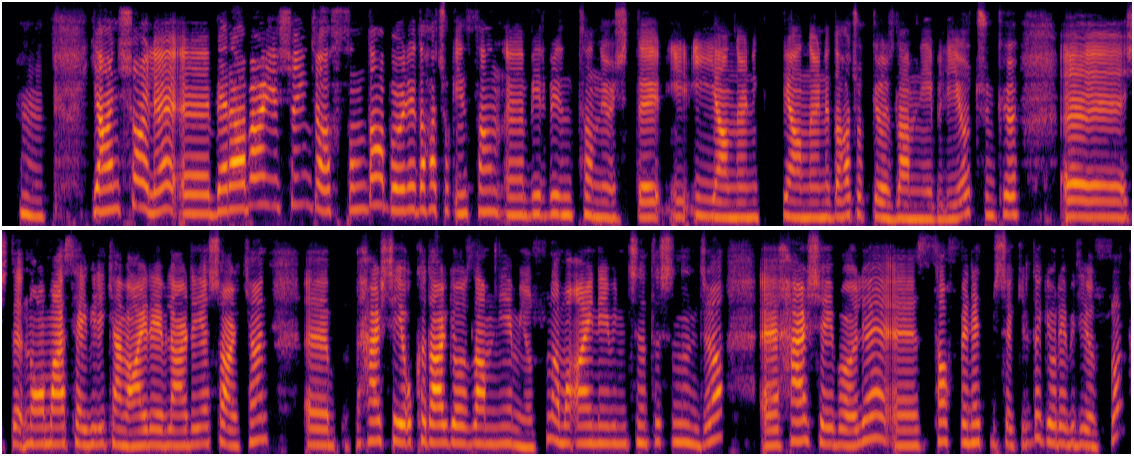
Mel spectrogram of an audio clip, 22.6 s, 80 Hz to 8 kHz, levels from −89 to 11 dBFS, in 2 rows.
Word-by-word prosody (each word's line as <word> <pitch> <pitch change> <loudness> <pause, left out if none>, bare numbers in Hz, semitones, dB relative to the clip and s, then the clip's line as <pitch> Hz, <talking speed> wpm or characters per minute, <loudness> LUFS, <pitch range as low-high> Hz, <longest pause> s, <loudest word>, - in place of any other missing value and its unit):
Hıı. 220 -5 -4 0.5
Yani, 290 +2 +5
şöyle, 320 -6 +2
eee, 250 -4 +3
beraber 315 +7 +6
yaşayınca 355 -1 -3
aslında, 305 +5 -1
böyle, 295 +1 +1
daha 305 +1 +2
çok 290 -3 -12
insan, 270 +1 -3
eee, 230 0 -2
birbirini 240 -1 -3
tanıyor. 210 -5 -4
İşte, 200 +2 -1
i 240 -8 -8
iyi 225 -2 -5
yanlarını, 200 -1 +1
kötü - - -53
yanlarını 200 0 0
daha 220 +2 0
çok 230 -2 -10
gözlemleyebiliyor. 185 +2 -3
Çünkü, 235 +1 -3 0.5
eee, 205 -1 +2
işte, 205 +2 -4
normal 220 0 +4
sevgiliyken 215 -1 -1
ve - - +2
ayrı 200 +2 +4
evlerde 200 0 +1
yaşarken, 225 +4 -1 0.4
eee, 210 -1 +1 0.3
her 260 +3 +4
şeyi 245 -2 +3
o 240 - -1
kadar 240 -2 +7
gözlemleyemiyorsun 220 -2 -2
ama 235 -3 -1
aynı 230 0 +3
evin 225 0 -5
içine 230 0 -6
taşınınca, 240 +1 -2 0.4
eee, 200 +1 +5
her 260 +1 +7
şeyi, 225 -5 -3
böyle, 200 +4 -2
eee, 200 -9 0
saf 245 +6 -3
ve 240 - +1
net 240 -1 -3
bir - - -14
şekilde 215 +6 -9
görebiliyorsun. 220 - -5
225 Hz, 145 wpm, -19 LUFS, 205-255 Hz, 0.5 s, kadar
